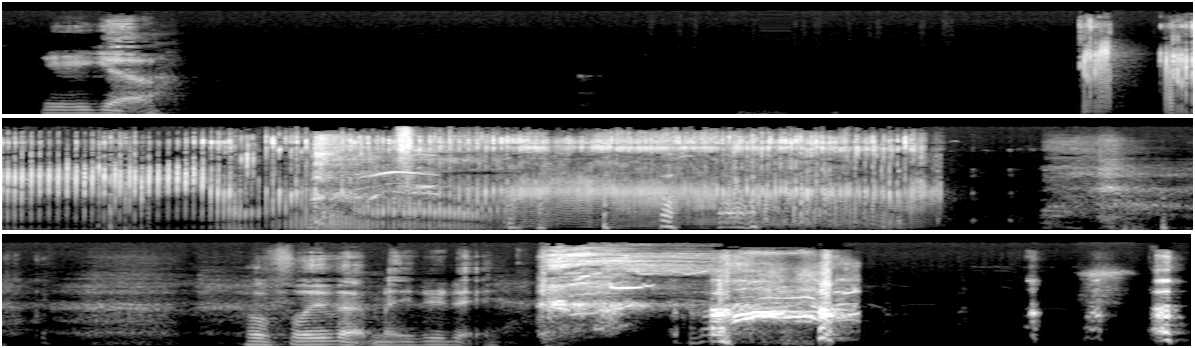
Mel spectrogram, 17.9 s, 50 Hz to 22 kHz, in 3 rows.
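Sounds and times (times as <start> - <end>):
speech: 0.2 - 1.0, 9.3 - 10.0, 13.2 - 14.6, 15.4 - 16.2
long loud sputtering fart from a man: 5.4 - 10.9.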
